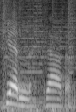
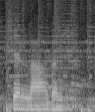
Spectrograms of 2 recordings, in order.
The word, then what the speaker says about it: Fjällräven: For you guys who doesn't have that letter in the alphabet, it's pronounced A. So it's like A-E, A. So it literally sounds like A without the dots in my language. So the A with the 2 dots, it's A.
